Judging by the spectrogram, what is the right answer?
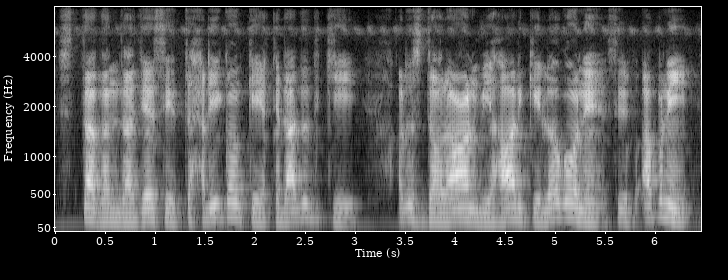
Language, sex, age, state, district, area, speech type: Urdu, male, 30-45, Bihar, Darbhanga, urban, spontaneous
